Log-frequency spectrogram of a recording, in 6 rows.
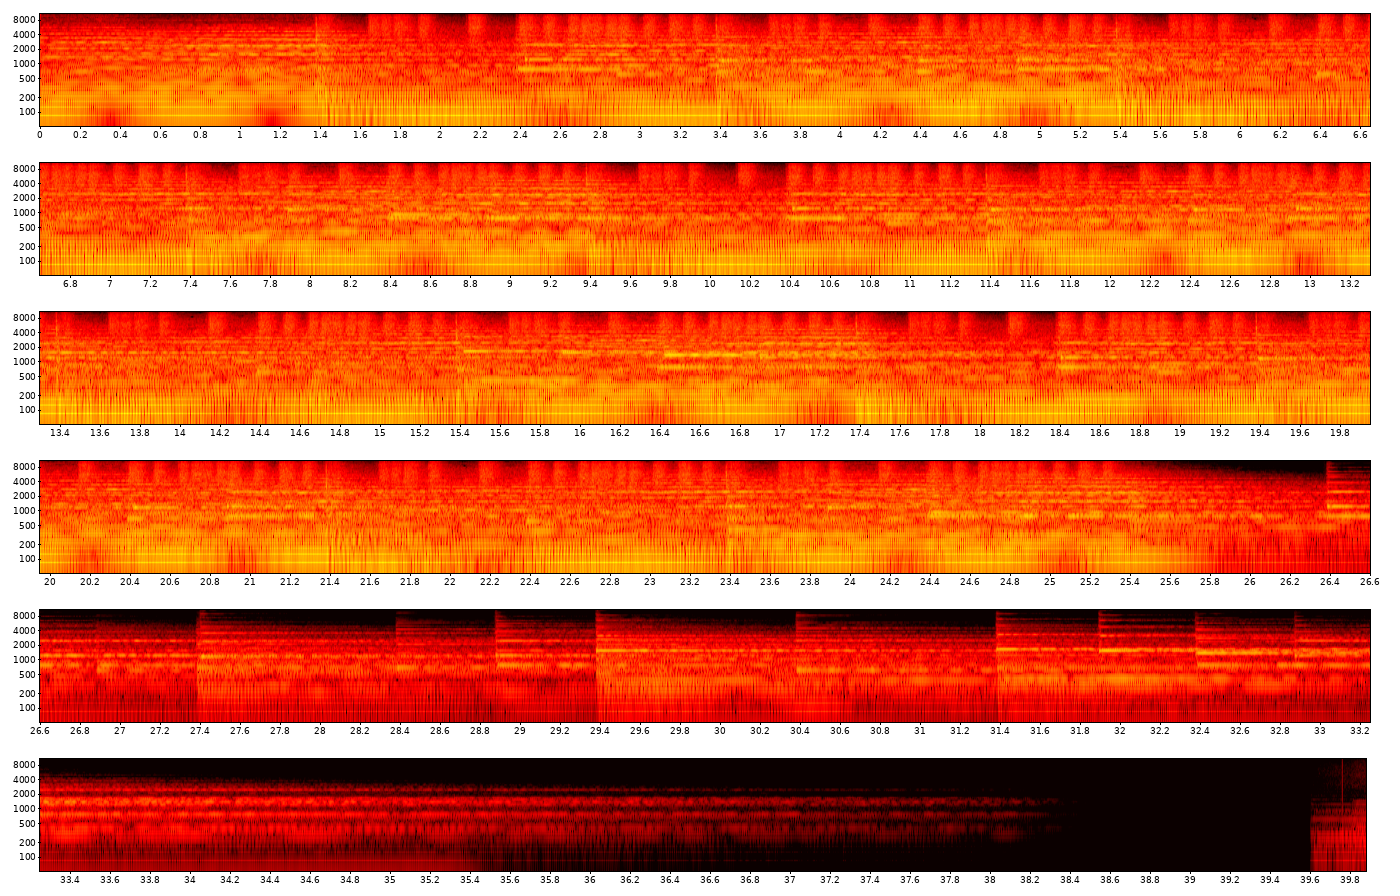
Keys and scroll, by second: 23.6 ctrl+-.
